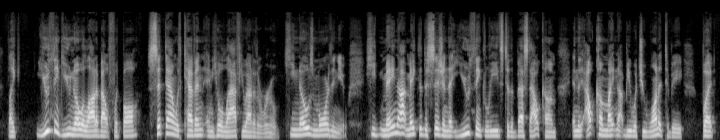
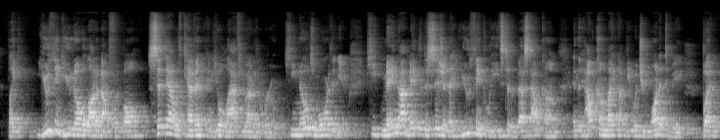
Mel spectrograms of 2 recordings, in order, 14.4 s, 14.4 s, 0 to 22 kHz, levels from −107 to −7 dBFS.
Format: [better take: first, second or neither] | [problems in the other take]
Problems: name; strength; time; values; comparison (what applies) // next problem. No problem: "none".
first | room echo; slight; dies away in 0.7 s // off-mic speech; somewhat distant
